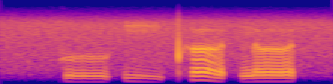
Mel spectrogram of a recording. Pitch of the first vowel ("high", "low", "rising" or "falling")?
low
